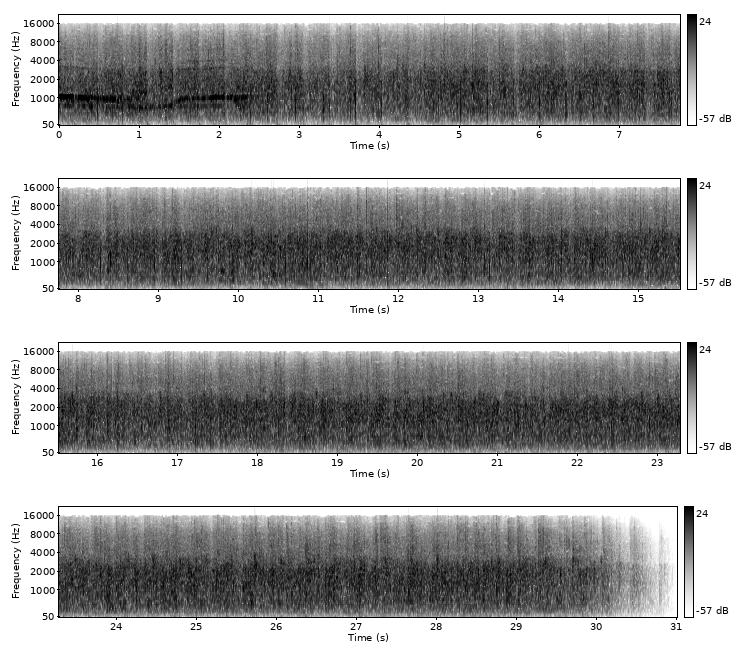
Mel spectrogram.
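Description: Audience applauding: steady, even clapping from a large seated crowd after a choir performance.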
